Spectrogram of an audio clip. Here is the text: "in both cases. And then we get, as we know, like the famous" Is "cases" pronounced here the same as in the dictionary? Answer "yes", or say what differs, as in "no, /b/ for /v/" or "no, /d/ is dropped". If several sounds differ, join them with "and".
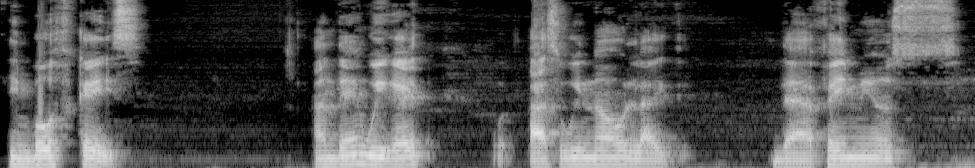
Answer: no, /s/ is dropped and /s/ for /z/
